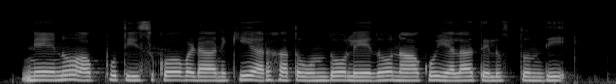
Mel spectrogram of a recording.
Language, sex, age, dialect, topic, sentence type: Telugu, female, 31-35, Southern, banking, statement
